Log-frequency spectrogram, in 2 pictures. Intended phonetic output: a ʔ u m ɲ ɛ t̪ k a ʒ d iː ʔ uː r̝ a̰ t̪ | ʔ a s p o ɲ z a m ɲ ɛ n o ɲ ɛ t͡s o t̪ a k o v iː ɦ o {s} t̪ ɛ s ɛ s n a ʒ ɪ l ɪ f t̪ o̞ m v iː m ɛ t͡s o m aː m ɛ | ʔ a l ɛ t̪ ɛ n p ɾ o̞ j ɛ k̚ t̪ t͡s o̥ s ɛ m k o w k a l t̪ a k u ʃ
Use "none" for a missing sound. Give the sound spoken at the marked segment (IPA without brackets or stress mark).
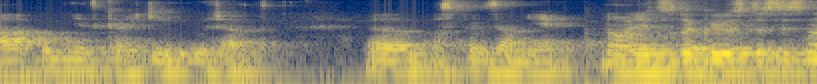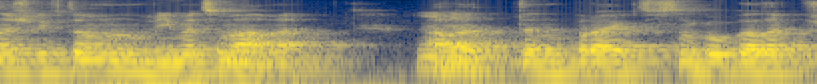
s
